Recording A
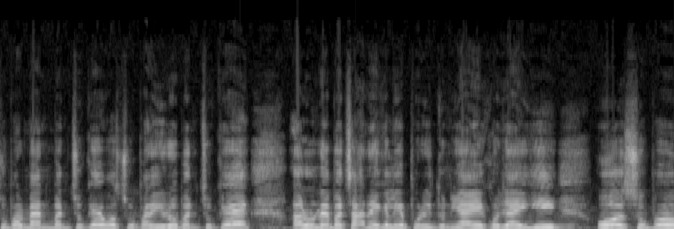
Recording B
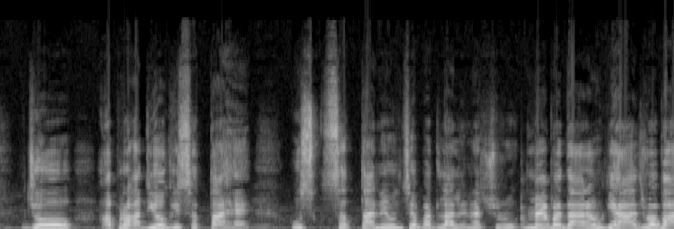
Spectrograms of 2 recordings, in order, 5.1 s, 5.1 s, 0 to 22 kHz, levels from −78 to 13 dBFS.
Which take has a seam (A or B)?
B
